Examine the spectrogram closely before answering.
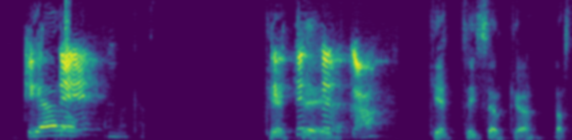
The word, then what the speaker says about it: que esté: Remember, because you're pronouncing the S, but you're not. So, que esté cerca. That almost sounds like one word. Yeah. Que esté almost sounds like it's blending into one word, isn't it?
